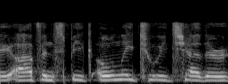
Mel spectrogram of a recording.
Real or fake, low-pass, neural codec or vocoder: real; 7.2 kHz; none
